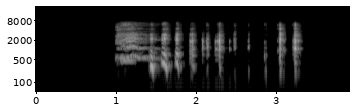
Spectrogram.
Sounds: Laughter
